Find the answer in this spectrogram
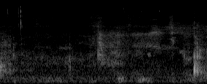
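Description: Quiet room tone in a lecture hall during a pause, with a few faint short sounds.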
